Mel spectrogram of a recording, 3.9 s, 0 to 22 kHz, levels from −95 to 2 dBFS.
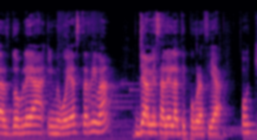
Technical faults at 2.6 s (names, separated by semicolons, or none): none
